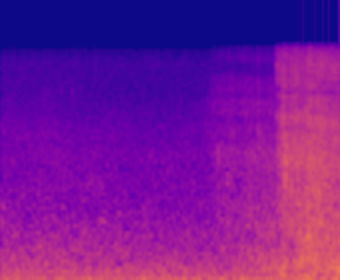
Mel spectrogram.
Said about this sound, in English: That somehow the sound of the sea, the touch of a breeze, brings us so much more into our bodies, into our embodied selves, that we realize how little we have been there up to this point.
